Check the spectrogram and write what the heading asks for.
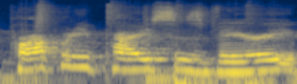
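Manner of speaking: normal talking voice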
